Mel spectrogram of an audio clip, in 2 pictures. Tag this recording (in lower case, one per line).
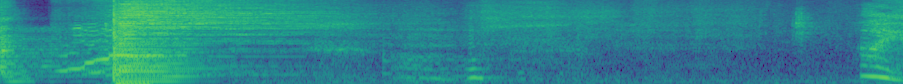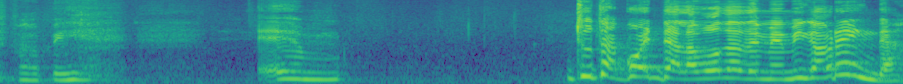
speech
music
